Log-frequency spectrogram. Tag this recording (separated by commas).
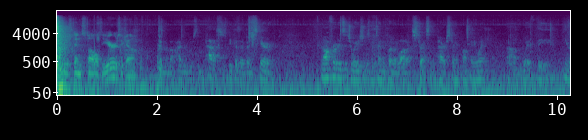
Speech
